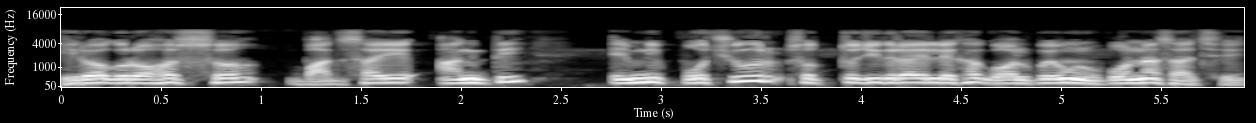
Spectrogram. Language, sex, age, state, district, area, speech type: Bengali, male, 30-45, West Bengal, Nadia, urban, spontaneous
